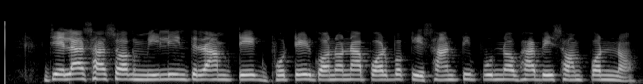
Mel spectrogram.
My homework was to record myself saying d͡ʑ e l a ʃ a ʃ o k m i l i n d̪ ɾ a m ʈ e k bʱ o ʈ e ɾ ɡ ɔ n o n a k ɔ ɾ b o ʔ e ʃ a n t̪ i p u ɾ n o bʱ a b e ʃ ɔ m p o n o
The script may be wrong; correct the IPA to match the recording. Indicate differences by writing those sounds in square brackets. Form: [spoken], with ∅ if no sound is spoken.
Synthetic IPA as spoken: d͡ʑ e l a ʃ a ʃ o k m i l i n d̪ ɾ a m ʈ e k bʱ o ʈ e ɾ ɡ ɔ n o n a [p] ɔ ɾ b o [k] e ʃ a n t̪ i p u ɾ n o bʱ a b e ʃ ɔ m p o [nː] o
